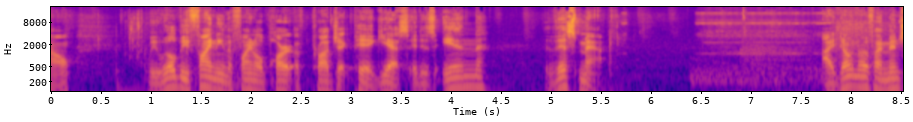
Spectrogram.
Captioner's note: door squeaks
